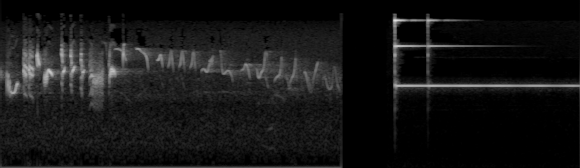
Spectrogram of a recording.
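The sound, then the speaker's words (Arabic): A flock of sparrows chirps in dense, rapid, high-pitched twittering for about three seconds, then the chirping cuts off and a couple of bright, ringing bell-like dings follow. “فجأة ظهر سرب عصافير.”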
